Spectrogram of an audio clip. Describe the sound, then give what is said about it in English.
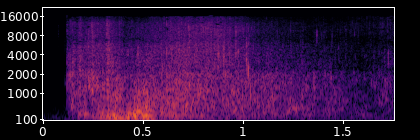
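A heavy body, a man thrown off a dock, plunges into the water with a sudden loud splash, followed by a second or so of churning, sloshing water that slowly settles. No voices. “So Frederick picks up his assailant and throws him off the dock into the water.”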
